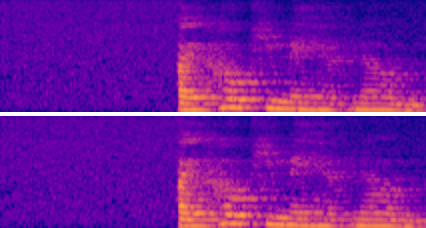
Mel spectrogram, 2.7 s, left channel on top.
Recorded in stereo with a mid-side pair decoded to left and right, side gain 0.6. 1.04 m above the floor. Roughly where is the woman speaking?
Ahead.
